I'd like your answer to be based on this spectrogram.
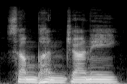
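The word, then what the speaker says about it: Sambhañjani: Chữ N có dấu ngã chúng ta đọc là nhờ. Sambanjani, Sambanjani.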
